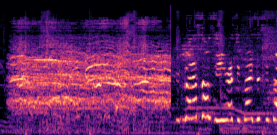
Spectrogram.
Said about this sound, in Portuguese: o que gerou algumas vaias dos mais conservadores, mas que não foram páreas para os gritos histéricos das fãs.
